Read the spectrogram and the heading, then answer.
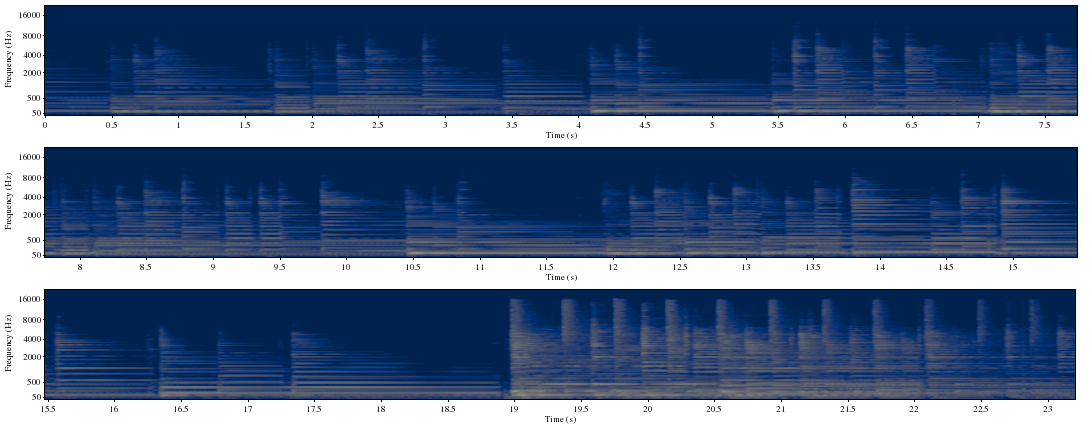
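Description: Instrumental acoustic guitar piece played fingerstyle, with a plucked melody and chords that restart in a few phrases, each note ringing and decaying. Near the end a brighter, fuller section with more instruments joins in.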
